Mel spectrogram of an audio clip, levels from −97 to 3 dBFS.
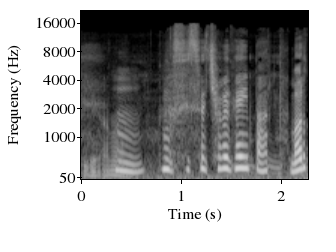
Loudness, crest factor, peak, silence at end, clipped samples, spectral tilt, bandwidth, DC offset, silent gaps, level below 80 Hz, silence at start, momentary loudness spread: -23 LUFS; 18 dB; -4 dBFS; 0 s; under 0.1%; -5 dB/octave; 16 kHz; under 0.1%; none; -48 dBFS; 0 s; 8 LU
